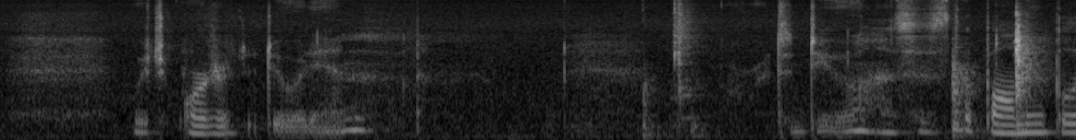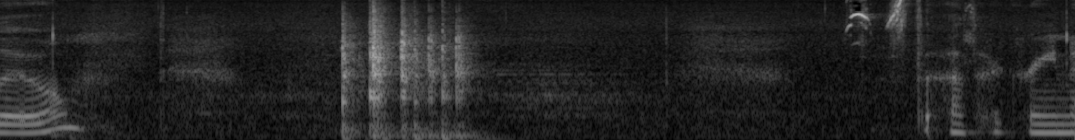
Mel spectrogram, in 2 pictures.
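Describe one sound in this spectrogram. Plastic stamp blocks click and clack against a tabletop.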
